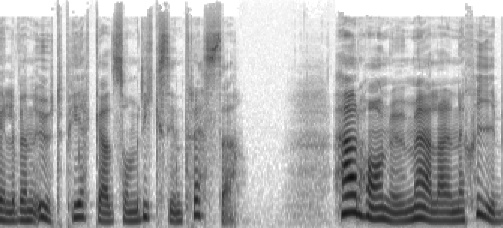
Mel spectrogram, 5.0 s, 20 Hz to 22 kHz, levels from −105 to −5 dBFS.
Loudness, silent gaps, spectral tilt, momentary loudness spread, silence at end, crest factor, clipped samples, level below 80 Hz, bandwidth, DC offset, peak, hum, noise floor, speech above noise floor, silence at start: -24 LUFS; none; -5 dB/octave; 12 LU; 0 s; 20 dB; under 0.1%; -70 dBFS; 18.5 kHz; under 0.1%; -4 dBFS; none; -67 dBFS; 43 dB; 0 s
